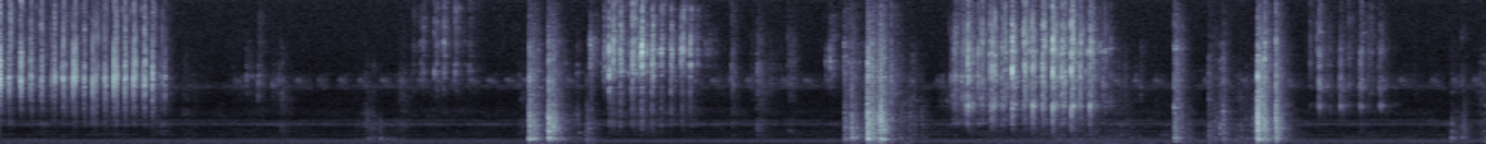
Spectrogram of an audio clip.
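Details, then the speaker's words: Refrigerator compressor PTC starter relay shaken by hand: loose clattering rattle of broken pieces inside, meaning the ceramic element is cracked. "Ini PTC jelas kalau yang bunyi ini pecah di dalamnya."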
